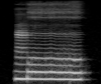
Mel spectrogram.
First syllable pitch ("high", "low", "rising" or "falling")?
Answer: high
